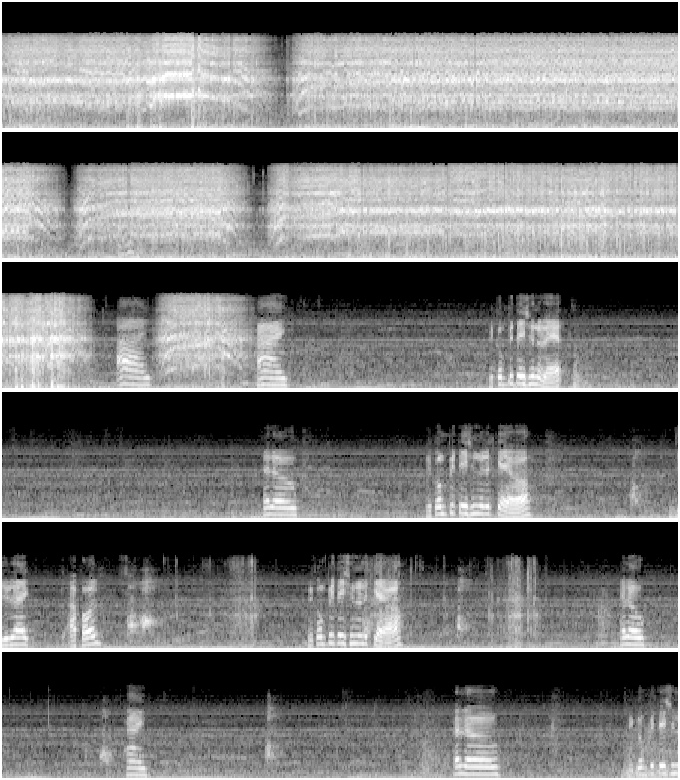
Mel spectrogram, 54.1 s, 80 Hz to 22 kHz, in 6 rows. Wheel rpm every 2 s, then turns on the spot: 220, 200, 190, 210, 170, 170, 140, 230, 220, 130, 70, 0, 0, 0, 0, 0, 0, 0, 0, 0, 10, 0, 0, 0, 0, 0, 0.
none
